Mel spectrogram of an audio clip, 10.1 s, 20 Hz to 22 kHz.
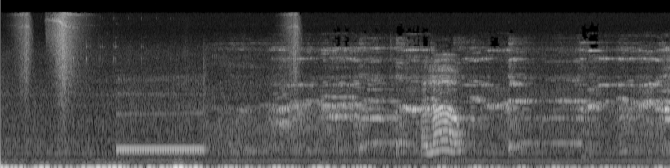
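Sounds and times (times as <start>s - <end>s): telephone dial tone: 1.8s - 3.1s.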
